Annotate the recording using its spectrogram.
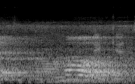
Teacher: কণ্ঠনালীয় ব্যঞ্জন মাত্র একটা, এটা উচ্চারণের সময় উচ্চারিত হয় কণ্ঠনালীতে। এই জন্য নাম হবে উচ্চারণ অনুযায়ী কণ্ঠনালীয় ব্যঞ্জন।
